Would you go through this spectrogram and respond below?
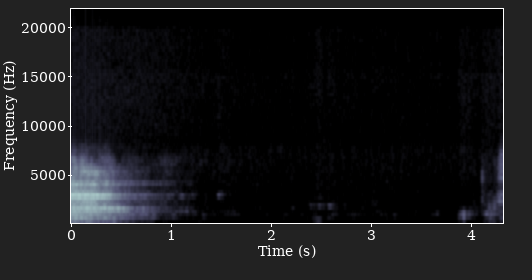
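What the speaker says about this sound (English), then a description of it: "Exhale." A single short, breathy exhale during a core-focused toning workout. It is close and fades within a second, then near-silence follows with a few faint small noises.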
